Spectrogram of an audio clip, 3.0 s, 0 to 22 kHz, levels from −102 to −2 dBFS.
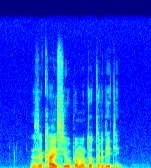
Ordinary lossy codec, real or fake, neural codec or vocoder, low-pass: none; real; none; 19.8 kHz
